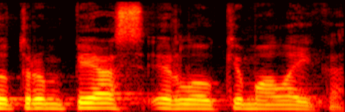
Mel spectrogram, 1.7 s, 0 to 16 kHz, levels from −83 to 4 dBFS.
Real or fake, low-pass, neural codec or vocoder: real; 14.4 kHz; none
